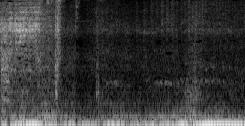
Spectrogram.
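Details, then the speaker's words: Stratus engine idling after a head repair, new tightly tensioned belt, repaired alternator and new spark plugs: a deep, steady, smooth rumble with the earlier belt squeal gone; the owner still suspects the injectors need cleaning. "porque le puse bujías nuevas y vean ya no se oye el chillido de verdad qué alivio en serio qué alivio"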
